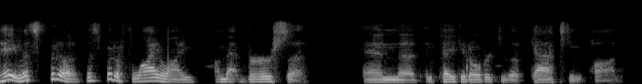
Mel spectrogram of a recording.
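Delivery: ordinary delivery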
